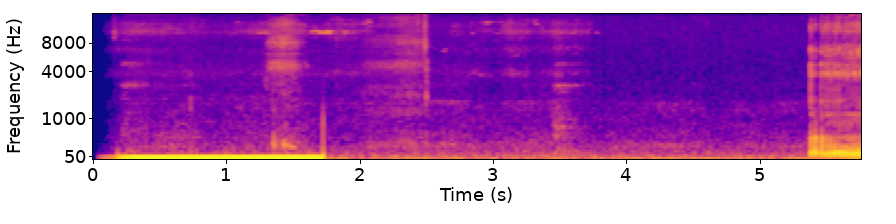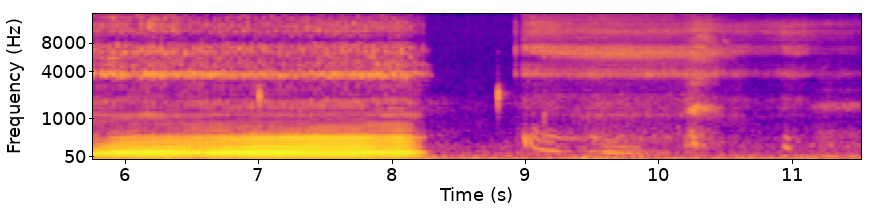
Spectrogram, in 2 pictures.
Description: Violet the Bulldog SNORING like an old man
